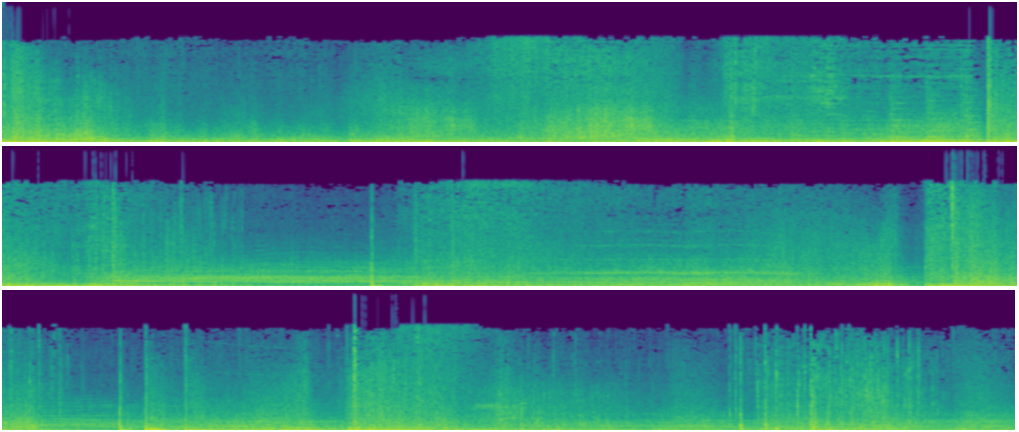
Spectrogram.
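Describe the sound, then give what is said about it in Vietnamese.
Heavy booming cannon fire from an early gunpowder cannon, loud and continuous, with deep rumbling blasts running together and a few sharper bursts standing out. “Thần pháo nghe lệnh! Bắn!”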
